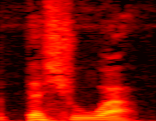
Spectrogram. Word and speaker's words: Teshuah: Y se escribe Teshuah, o sea, se pronuncia Teshuah. Es una tau con una sheva debajo, una shin, una wau con un puntito dentro que indica que es una u, y una ayin con su, ¿verdad?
